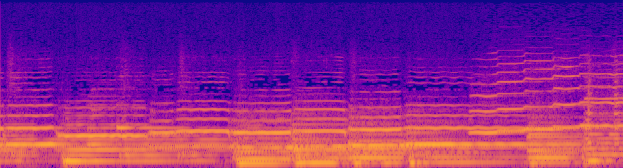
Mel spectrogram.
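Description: Instrumental music played back from a vintage Decca music cassette on a tape deck, fed by cable through a headphone volume control box straight into a camcorder's microphone input rather than picked up through the air. Held melody notes change about every half second over a bass line.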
